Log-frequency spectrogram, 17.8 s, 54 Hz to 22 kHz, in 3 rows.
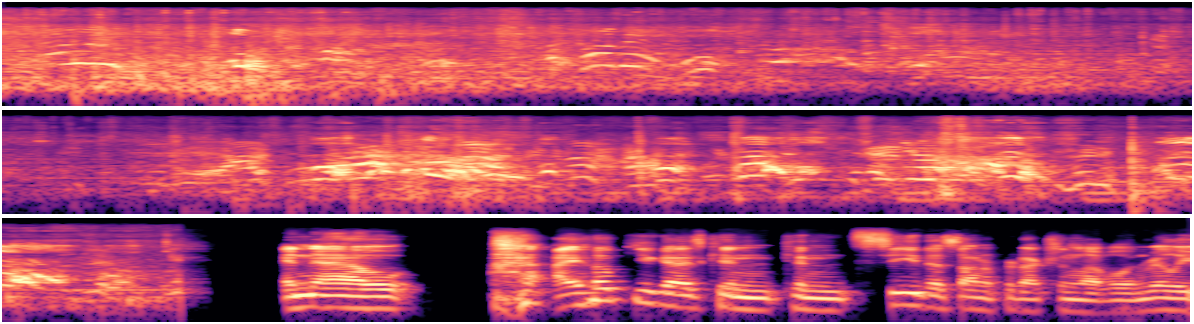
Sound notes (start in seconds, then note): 4.1 groaning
